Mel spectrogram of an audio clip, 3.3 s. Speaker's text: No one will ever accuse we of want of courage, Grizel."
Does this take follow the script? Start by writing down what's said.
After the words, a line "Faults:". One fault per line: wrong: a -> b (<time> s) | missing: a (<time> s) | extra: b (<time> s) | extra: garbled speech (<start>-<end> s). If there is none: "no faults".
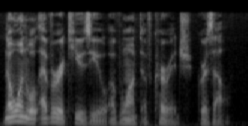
No one will ever accuse you of want of courage, Grizel."
Faults:
wrong: we -> you (1.2 s)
